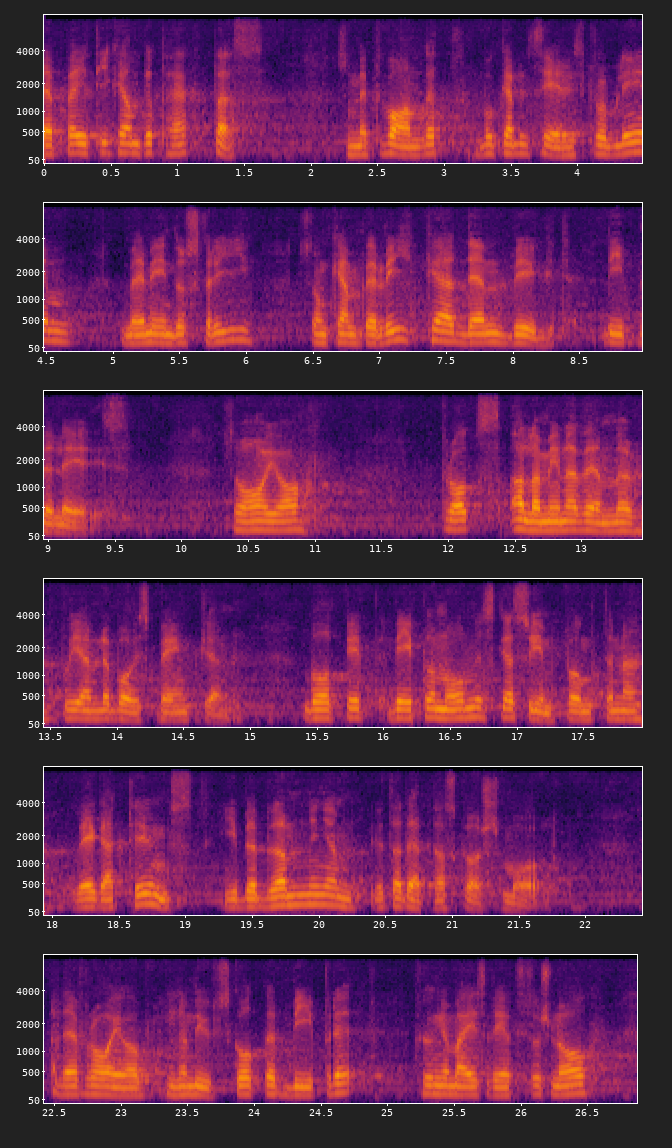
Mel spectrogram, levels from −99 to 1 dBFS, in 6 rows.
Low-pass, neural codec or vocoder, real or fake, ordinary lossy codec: 7.2 kHz; codec, 24 kHz, 0.9 kbps, WavTokenizer, medium speech release version 1; fake; none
